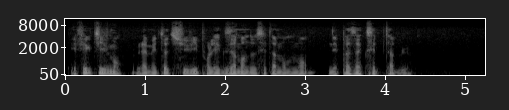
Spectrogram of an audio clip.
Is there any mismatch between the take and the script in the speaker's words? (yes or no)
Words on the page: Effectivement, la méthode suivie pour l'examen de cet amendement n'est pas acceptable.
no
